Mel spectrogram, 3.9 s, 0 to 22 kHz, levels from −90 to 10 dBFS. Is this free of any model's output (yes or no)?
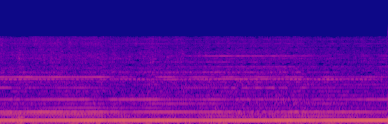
yes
